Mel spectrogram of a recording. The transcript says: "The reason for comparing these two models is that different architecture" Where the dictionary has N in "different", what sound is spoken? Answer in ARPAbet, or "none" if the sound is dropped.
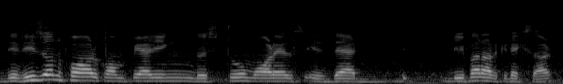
none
